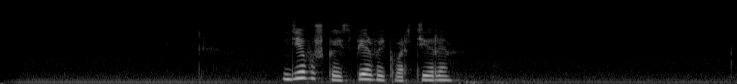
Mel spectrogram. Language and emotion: Russian, neutral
